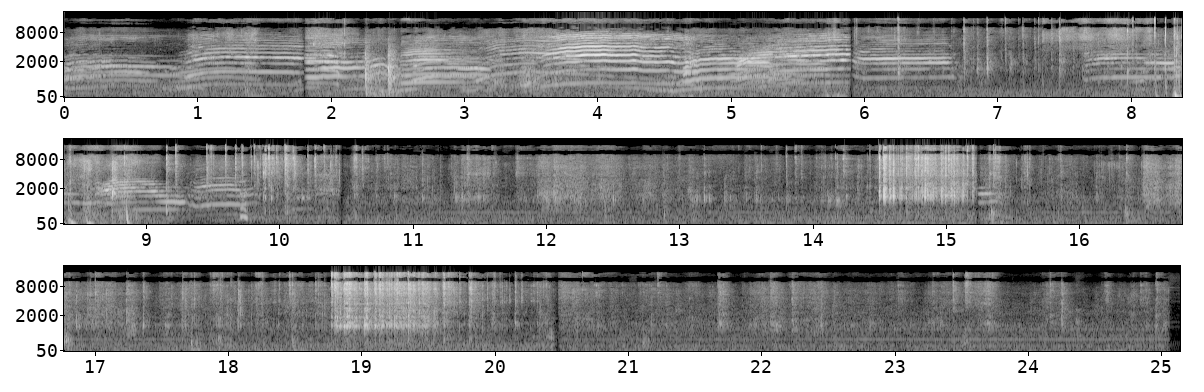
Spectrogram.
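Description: Several domestic cats meowing over one another, a quick run of rising-and-falling calls in the first seven seconds or so: hungry cats demanding their breakfast. A loud thump comes about eight seconds in, then a few more meows, and later two short hissing rustles while the cats eat.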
